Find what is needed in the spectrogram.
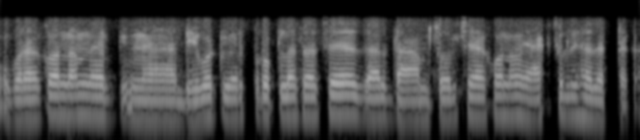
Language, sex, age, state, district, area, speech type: Bengali, male, 30-45, West Bengal, Birbhum, urban, conversation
